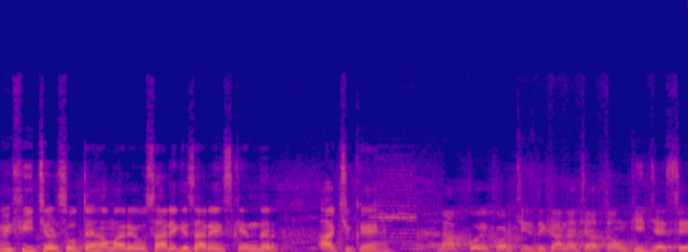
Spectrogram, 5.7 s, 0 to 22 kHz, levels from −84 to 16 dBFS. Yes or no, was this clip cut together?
yes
